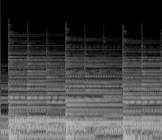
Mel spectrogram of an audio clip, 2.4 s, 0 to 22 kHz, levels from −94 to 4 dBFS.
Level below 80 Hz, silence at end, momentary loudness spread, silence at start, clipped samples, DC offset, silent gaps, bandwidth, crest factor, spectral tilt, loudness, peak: -36 dBFS; 0 s; 3 LU; 0 s; under 0.1%; 0.3%; none; 10.5 kHz; 14 dB; -8 dB/octave; -29 LUFS; -14 dBFS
